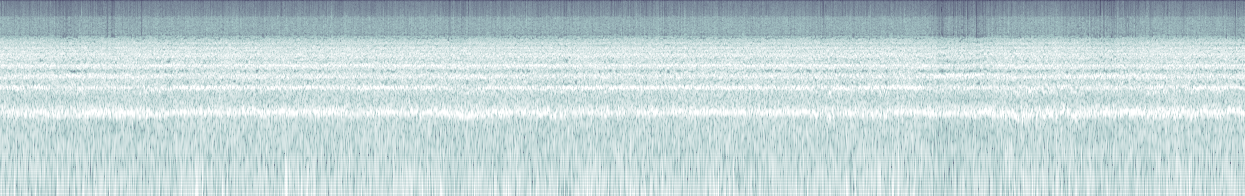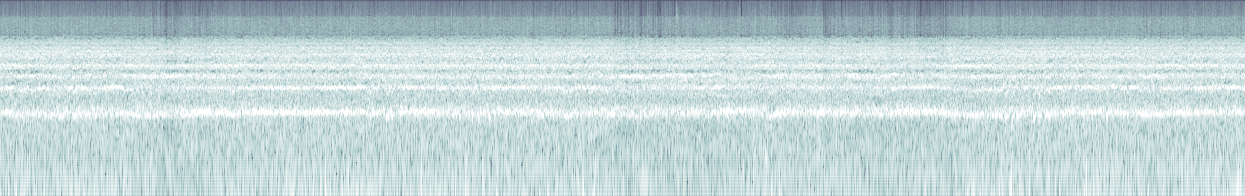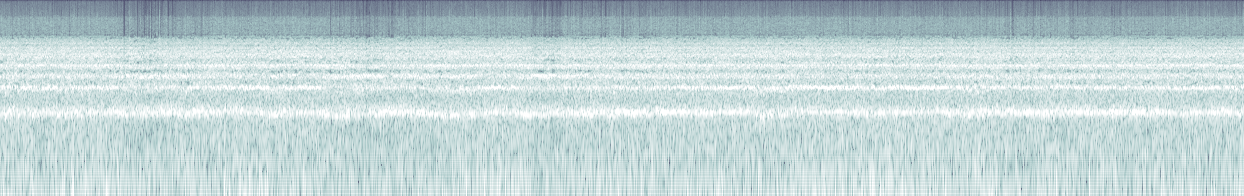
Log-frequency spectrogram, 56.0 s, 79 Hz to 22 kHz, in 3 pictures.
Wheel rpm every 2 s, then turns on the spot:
230, 230, 230, 230, 230, 230, 230, 220, 230, 220, 220, 230, 230, 220, 220, 230, 220, 230, 230, 230, 230, 220, 220, 230, 230, 230, 230, 230.
none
